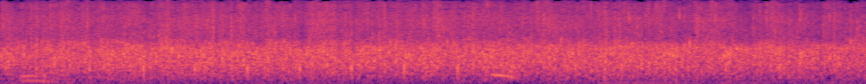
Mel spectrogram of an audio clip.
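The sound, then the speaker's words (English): A room full of people claps steadily for a panel, a dense, even wash of applause that holds at the same strong level throughout with no voices standing out. “So can you just give the panel a round of applause?”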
